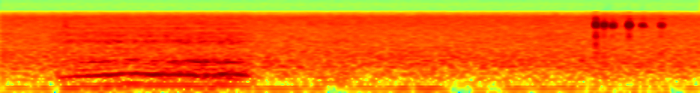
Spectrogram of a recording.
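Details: A Rottweiler snores loudly, with one low, rumbling, drawn-out breath followed by a few faint clicks.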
